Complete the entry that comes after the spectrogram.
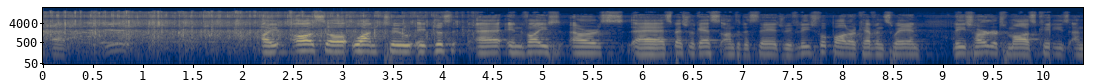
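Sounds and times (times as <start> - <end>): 
audience applause: 0.0 - 4.4
speech: 2.2 - 10.3.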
